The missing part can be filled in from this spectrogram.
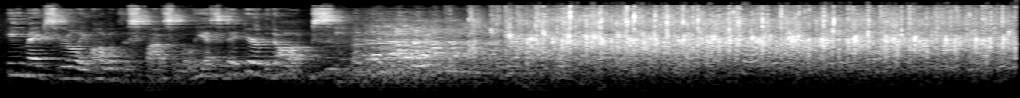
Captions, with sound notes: He makes really all of this possible. He has to take care of the dogs. (laughter) (applause)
